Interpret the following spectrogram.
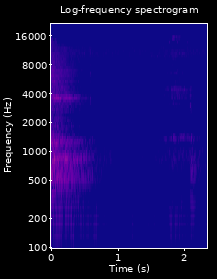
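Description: A man's breathy sigh trailing off the end of a drawn-out "oh," fading out within about half a second, then a pause of near silence.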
